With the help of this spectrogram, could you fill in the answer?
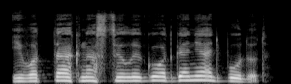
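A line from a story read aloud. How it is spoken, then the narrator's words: Pained groan. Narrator (Russian): простонал Альф, потирая здоровенный кровоподтек на бедре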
